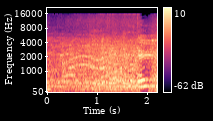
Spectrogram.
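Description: Indistinct chatter of several people talking at once, with no clear voice on top.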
